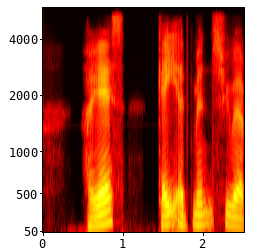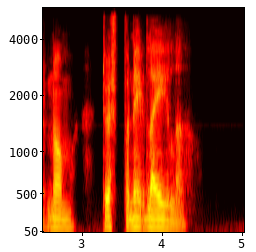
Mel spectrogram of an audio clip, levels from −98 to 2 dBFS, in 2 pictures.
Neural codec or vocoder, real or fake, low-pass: codec, 16 kHz, 0.5 kbps, X-Codec, HuBERT features, trained on LibriSpeech; fake; 5.4 kHz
